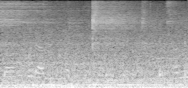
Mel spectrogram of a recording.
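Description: Bellagio fountain show music playing over outdoor loudspeakers under a steady low rumble, with crowd voices. About a second in there is a short rushing hiss from the fountain jets.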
